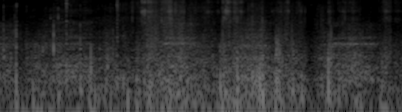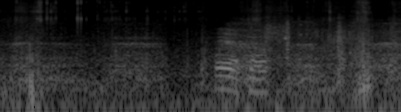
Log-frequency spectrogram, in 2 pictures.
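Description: Faint, irregular footsteps of a hiker walking on a rocky trail strewn with dry leaves, with a brief faint voice about six seconds in.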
